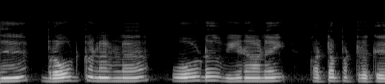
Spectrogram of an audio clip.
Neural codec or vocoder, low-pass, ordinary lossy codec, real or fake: none; none; none; real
